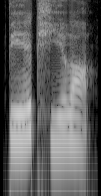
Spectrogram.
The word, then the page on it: 别提了: bié tí le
